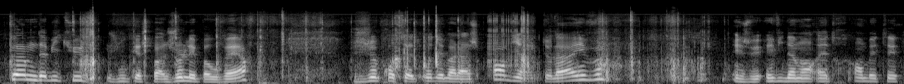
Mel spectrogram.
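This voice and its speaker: A man's voice: on the high side, a little mellow, a little hiss or hum. Chatty rambling man unboxing gear. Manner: rambling, self-correcting, jokey. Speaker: tech video host unboxing a headset. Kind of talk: casual unboxing chat.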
